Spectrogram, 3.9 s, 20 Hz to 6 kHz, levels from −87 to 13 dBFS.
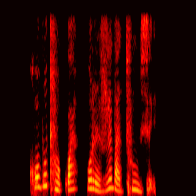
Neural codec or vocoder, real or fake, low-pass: codec, 16 kHz in and 24 kHz out, 1.1 kbps, FireRedTTS-2 codec; fake; 5.4 kHz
